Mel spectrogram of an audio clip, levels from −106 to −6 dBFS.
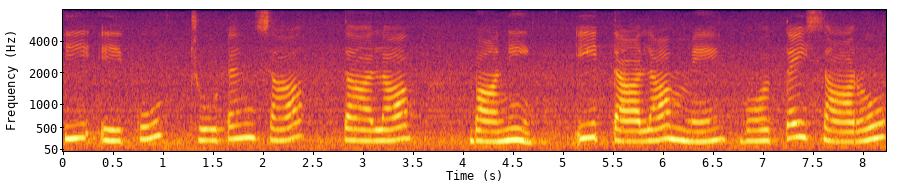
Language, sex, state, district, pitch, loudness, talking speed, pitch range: Hindi, female, Bihar, East Champaran, 240 Hz, -14 LUFS, 85 wpm, 225-270 Hz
